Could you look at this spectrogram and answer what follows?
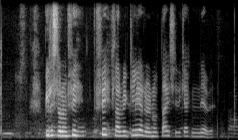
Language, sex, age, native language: Icelandic, other, 14, Icelandic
